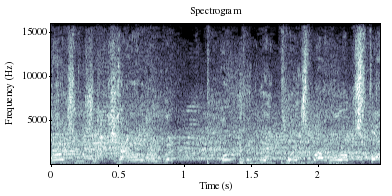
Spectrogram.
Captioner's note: crowd cheering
